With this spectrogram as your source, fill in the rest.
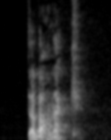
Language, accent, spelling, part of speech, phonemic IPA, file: French, France, tabarnac, noun, /ta.baʁ.nak/, LL-Q150 (fra)-tabarnac.wav
- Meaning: alternative form of tabarnak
